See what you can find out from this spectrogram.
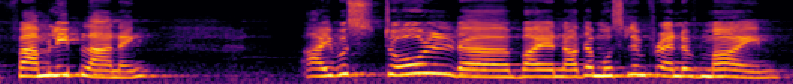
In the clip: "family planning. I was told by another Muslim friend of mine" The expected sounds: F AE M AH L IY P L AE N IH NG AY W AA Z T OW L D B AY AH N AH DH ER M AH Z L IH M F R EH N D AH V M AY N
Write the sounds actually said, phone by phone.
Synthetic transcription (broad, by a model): F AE M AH L IY P L AE N IH NG AY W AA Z T OW L D B AY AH N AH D ER M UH S L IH M F R EH N D AH V M AY N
